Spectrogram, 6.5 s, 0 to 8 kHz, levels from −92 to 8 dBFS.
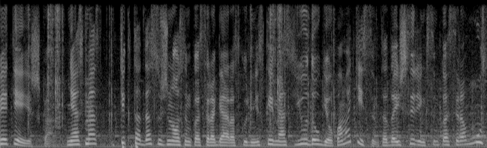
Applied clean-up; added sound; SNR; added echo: none; Crushing; 20 dB; none.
